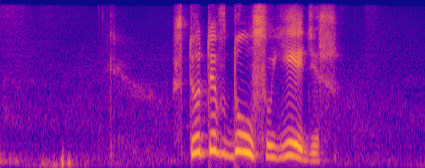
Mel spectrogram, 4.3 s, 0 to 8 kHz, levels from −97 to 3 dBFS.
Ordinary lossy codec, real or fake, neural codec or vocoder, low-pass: none; fake; codec, 16 kHz, 2 kbps, X-Codec, HuBERT features, trained on LibriSpeech; 7.2 kHz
